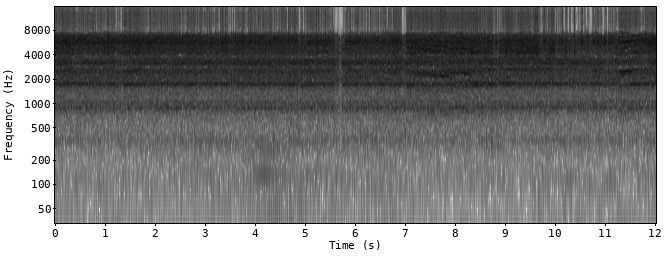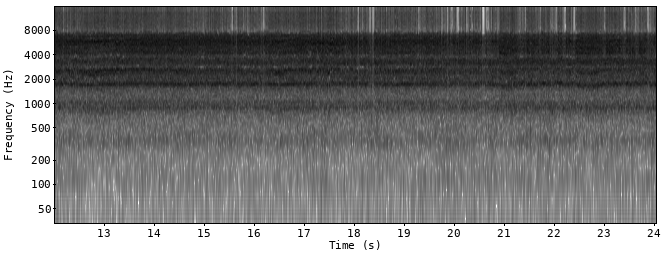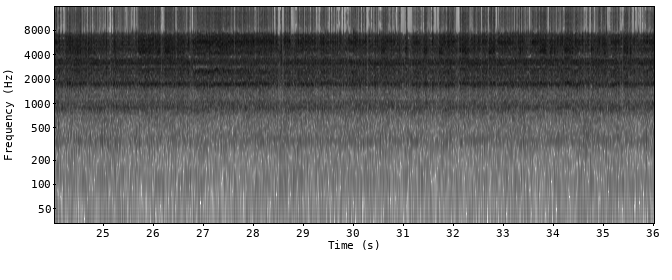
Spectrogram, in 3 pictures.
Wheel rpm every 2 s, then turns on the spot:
230, 230, 240, 230, 230, 230, 230, 230, 230, 230, 230, 230, 230, 230, 230, 230, 230, 230.
none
